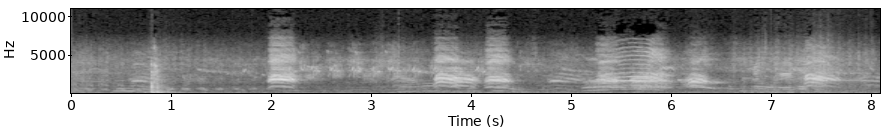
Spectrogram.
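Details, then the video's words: Crow calls: a series of hoarse, grating caws at uneven intervals over several seconds, with a sharp knock near the start. "Crow sound effects"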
